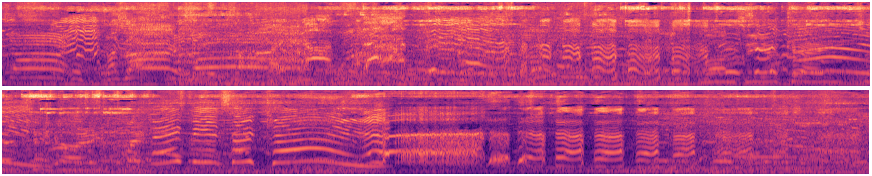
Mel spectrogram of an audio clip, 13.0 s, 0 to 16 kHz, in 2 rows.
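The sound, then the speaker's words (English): Several children cry and scream at once, high wavering wails rising and falling over a steady crowd hubbub, continuous and loud throughout, at a Santa parade for Miklós in a big city on the evening of December 5th, 2018, as his demon helpers appear. “Crying children, including my own. That's a lot of screaming and terror for a Santa parade.”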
